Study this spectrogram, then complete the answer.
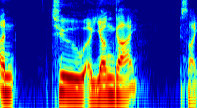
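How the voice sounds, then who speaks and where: At a fairly quick pace, a man talks in a Welsh accent. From Wales. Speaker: commercial real estate broker. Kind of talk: casual chat. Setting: studio.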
